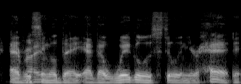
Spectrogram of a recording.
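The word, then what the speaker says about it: WGLL: is the wiggle right WG l l pronounced wiggle which is what good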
